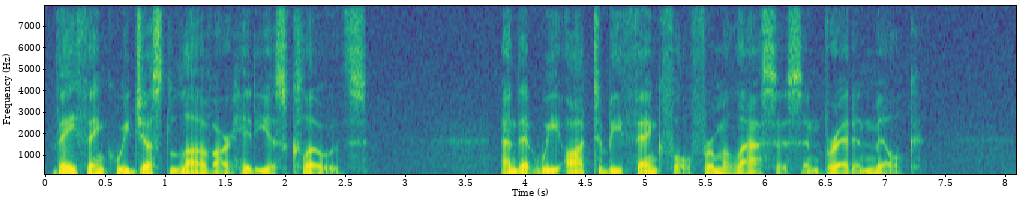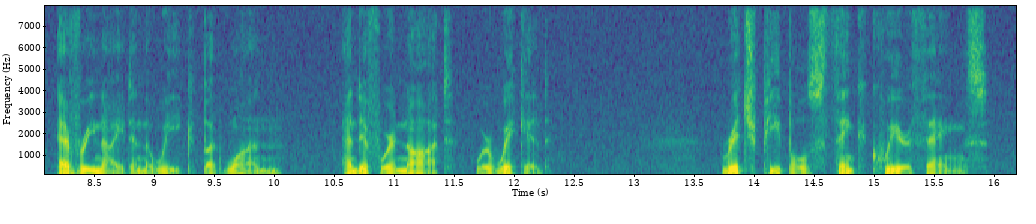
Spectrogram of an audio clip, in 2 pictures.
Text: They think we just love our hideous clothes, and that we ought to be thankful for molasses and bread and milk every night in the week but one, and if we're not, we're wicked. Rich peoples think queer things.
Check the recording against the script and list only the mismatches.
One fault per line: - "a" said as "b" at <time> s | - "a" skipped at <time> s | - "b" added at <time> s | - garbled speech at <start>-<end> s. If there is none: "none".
none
